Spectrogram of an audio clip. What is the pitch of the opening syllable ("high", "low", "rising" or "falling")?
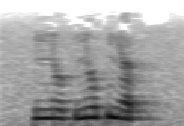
low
